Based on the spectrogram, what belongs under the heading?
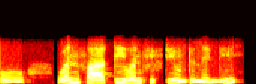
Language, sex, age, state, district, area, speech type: Telugu, female, 45-60, Andhra Pradesh, Annamaya, rural, conversation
